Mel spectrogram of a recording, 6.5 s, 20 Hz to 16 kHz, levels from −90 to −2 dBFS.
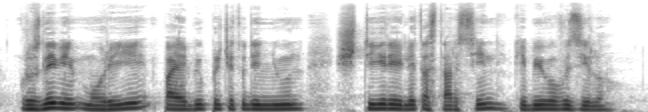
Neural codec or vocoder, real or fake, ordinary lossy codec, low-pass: none; real; AAC, 64 kbps; 14.4 kHz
